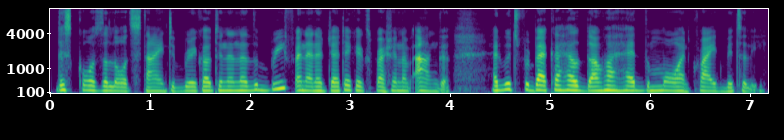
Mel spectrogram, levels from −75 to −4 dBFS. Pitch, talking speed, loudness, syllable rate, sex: 165 Hz, 235 wpm, -19 LUFS, 6.3 syllables/s, female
